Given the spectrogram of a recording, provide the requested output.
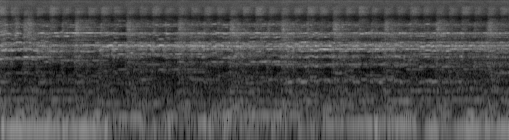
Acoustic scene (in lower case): car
